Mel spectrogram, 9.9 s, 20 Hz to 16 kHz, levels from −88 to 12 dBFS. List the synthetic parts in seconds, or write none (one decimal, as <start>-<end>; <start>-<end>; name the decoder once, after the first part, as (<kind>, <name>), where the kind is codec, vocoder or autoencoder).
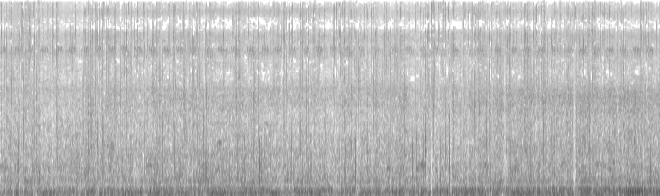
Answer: none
